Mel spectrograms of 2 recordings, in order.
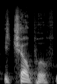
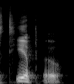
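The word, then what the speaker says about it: Teahupo'o: So is that how you say it? Chopu. Yeah, I thought it was Tiapu.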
